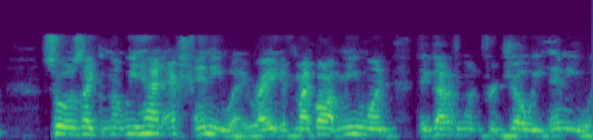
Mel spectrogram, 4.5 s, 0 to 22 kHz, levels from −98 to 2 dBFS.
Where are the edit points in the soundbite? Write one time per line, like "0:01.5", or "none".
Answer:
0:01.4
0:02.4
0:03.4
